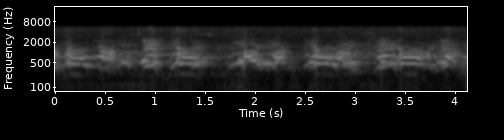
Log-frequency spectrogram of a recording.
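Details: In North Carolina, coonhounds Lady and Cooper, Treeing Walkers, get excited over a coon skin, giving rhythmic bursts of ringing, harmonic barks roughly every half second to second, with short gaps between bursts.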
